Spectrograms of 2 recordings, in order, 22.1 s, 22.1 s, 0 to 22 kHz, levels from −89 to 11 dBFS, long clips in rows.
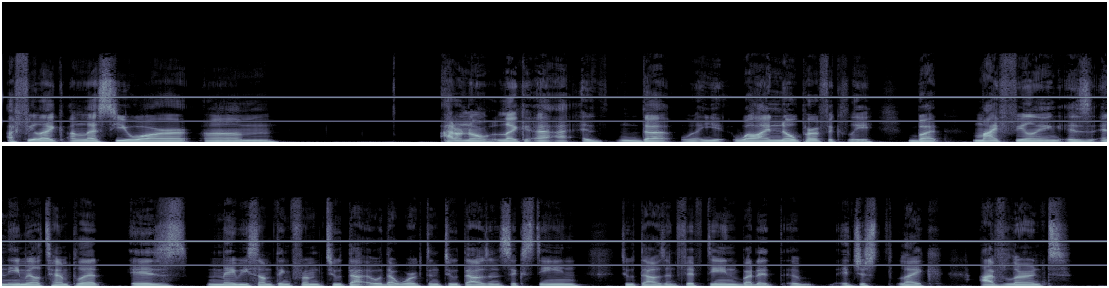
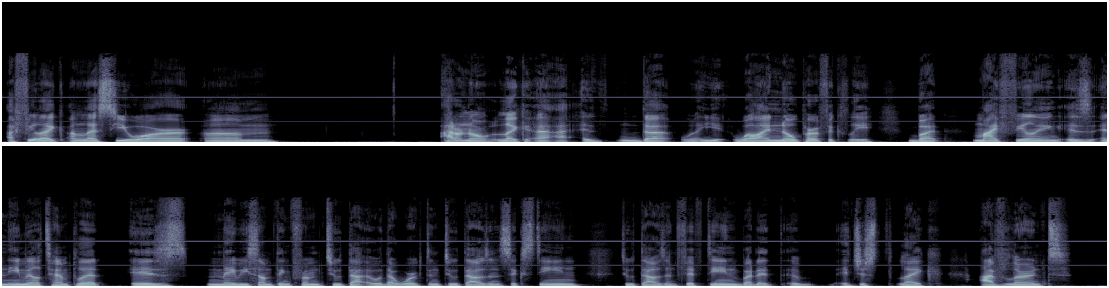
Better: second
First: high-pitched whine; loud; throughout; 7 kHz, 5 dB below the speech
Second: high-pitched whine; faint; throughout; 7 kHz, 25 dB below the speech

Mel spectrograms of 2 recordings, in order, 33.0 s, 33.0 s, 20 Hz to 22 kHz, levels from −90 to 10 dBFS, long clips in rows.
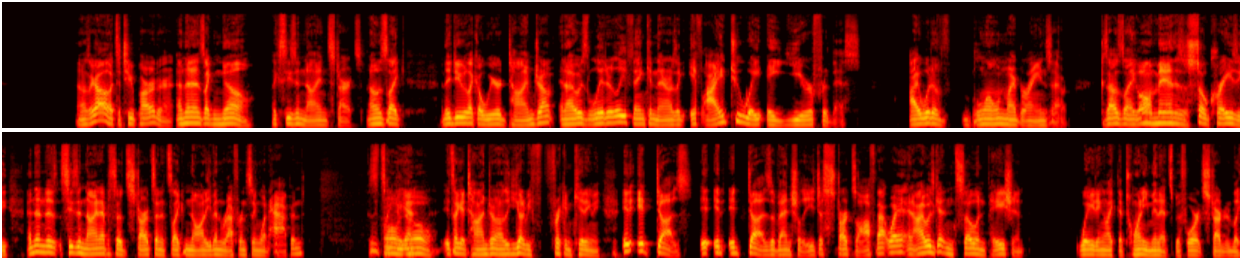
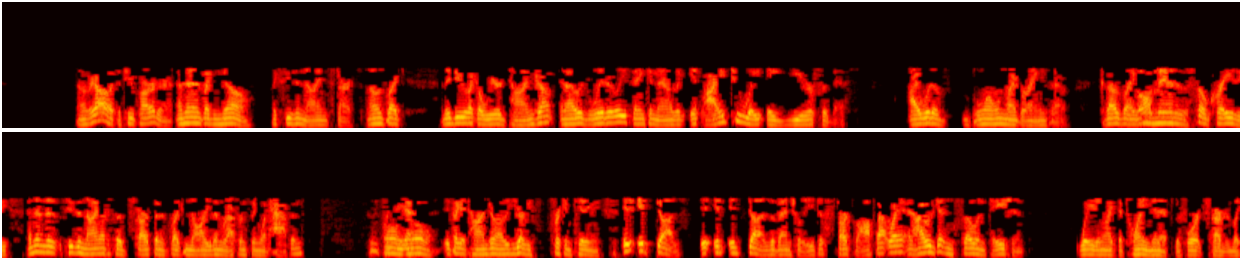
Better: first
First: none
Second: garbled, watery; badly; nothing above 3 kHz

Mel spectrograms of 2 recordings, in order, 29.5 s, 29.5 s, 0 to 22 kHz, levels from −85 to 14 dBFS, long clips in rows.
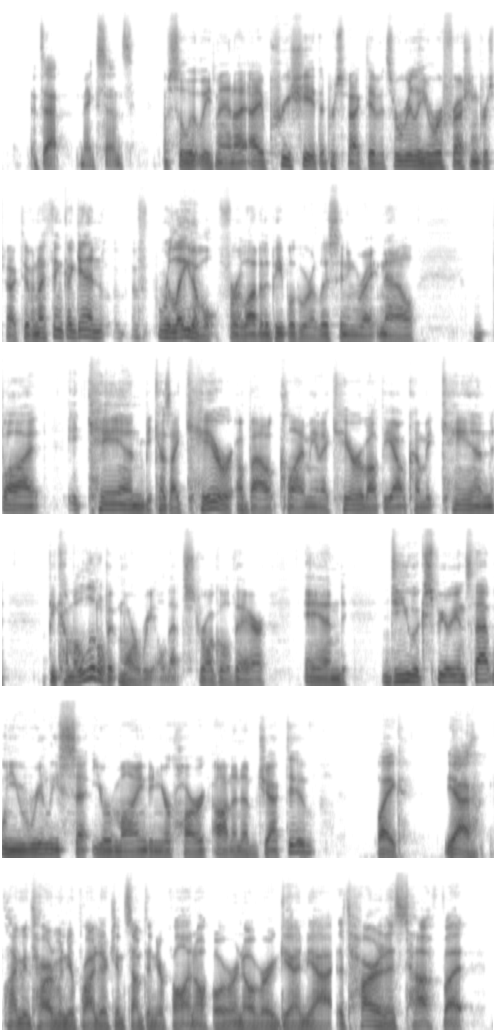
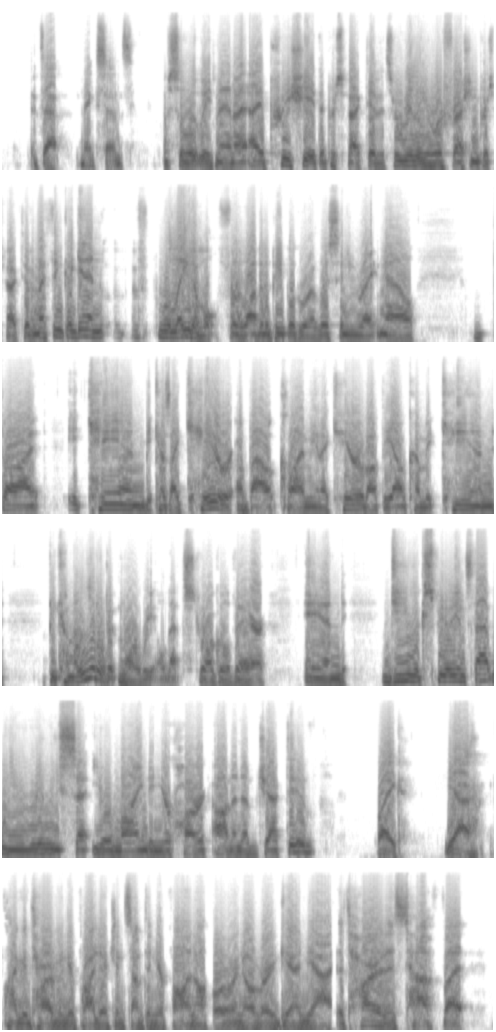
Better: first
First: none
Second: distortion; heavy; 21% of the sound clipped

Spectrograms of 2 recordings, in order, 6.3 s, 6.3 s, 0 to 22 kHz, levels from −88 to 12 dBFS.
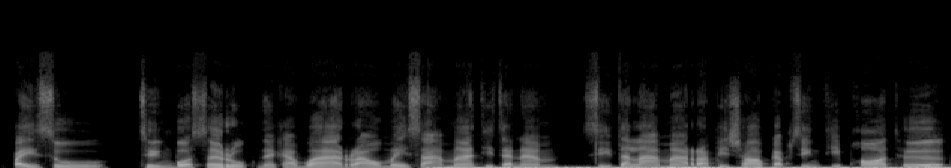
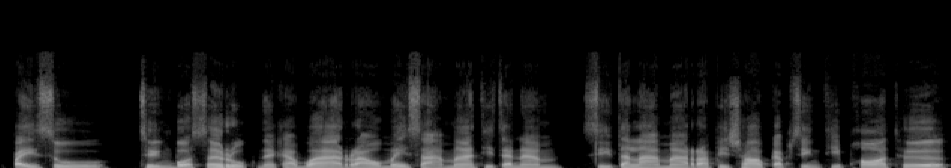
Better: second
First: low rumble; noticeable; from 3 s on; 20 dB below the speech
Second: none

